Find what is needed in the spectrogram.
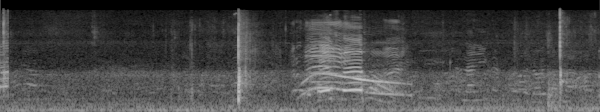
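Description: Sharp knock of a softball impact about two and a half seconds in, followed by a second of high, shouting voices from the players. A second, weaker crack comes near the end as the batter swings.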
